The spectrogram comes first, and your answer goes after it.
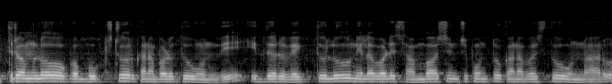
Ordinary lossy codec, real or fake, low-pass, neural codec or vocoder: none; fake; none; codec, 16 kHz, 4.8 kbps, FACodec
